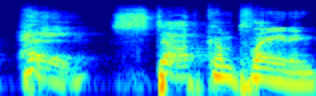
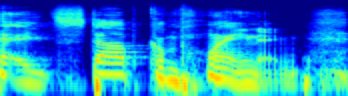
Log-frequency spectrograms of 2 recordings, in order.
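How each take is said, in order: First: It sounds genuinely mad and annoyed. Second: It sounds genuinely amused, with laughter.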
